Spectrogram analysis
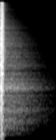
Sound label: Bullet Impact Generic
